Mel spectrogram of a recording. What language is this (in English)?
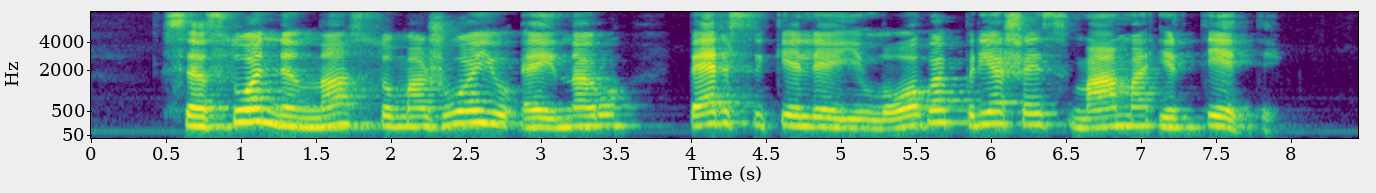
Lithuanian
